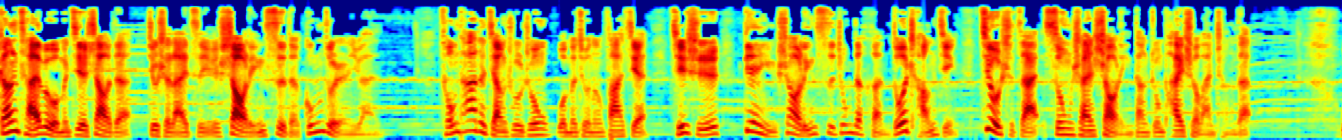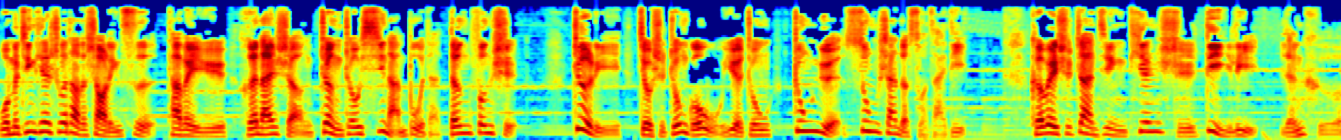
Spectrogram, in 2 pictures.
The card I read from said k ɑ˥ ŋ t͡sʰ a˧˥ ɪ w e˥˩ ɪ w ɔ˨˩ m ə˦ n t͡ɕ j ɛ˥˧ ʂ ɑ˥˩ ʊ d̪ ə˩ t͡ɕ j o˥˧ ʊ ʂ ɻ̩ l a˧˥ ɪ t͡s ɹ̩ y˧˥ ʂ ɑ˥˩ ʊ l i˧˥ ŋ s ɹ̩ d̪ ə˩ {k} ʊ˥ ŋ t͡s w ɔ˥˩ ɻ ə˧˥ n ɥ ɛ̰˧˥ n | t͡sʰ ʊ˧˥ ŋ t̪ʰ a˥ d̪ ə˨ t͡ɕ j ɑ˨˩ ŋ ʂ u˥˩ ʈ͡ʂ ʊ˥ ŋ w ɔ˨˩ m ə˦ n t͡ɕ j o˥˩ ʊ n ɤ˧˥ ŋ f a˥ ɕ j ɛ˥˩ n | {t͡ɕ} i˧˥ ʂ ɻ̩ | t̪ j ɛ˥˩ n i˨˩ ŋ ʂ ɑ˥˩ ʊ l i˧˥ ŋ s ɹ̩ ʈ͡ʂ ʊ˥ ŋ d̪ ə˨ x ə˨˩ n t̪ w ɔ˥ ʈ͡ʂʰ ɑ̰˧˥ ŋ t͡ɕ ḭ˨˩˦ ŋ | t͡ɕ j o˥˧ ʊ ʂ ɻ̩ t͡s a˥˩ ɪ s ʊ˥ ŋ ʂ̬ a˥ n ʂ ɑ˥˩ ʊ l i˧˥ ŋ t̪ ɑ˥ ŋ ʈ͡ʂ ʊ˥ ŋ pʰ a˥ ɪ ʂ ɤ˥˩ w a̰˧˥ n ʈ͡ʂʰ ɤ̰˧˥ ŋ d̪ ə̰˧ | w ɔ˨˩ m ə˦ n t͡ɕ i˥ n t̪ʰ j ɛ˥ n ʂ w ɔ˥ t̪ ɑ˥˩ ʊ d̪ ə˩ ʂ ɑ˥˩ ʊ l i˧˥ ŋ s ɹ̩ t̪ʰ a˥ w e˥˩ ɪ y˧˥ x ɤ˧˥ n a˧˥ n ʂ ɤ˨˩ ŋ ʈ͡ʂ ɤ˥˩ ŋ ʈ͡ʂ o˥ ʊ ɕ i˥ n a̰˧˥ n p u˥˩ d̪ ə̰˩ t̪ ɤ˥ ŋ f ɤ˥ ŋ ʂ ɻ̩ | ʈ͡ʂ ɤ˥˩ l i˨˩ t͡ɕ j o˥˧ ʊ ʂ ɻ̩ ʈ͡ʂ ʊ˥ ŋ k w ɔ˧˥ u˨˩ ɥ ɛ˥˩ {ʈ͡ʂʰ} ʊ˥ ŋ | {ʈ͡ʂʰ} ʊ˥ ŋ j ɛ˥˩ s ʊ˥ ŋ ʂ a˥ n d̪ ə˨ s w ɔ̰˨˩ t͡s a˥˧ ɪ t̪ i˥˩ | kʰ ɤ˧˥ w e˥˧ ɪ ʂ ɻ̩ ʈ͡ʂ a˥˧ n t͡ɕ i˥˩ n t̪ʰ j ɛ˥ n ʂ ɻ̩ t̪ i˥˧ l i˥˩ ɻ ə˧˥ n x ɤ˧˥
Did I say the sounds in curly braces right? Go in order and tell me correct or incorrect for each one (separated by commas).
correct, incorrect, incorrect, incorrect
